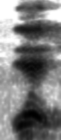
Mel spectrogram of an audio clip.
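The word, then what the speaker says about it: ج: সা উচ্চারণ করে আসছে, জিমের কাছে এসে আবার যা না বলে জিম বলে দেয়। বা তা সা জিম, জিম না, তখন হবে কি যা।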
